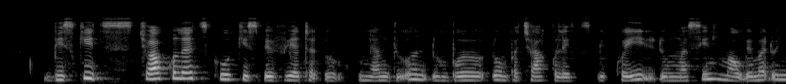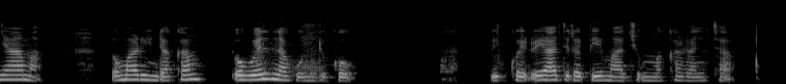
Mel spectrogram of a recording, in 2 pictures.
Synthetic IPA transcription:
biskitt͡ʃakulɛtkukisɓɛvijataɗumɲamdṵʔɔnɗumbɗɔmbat͡ʃakɔlɛtɓikʰːɔjːiɗḭɗumːasinmawɓɛmaɗɔɲaːma | ɗɔmaɾindakam | ɗɔwɛlnahunduɡɔ | ɓikʰːɔjɗɔ̰jadiɾabɛmad͡ʒumːakaɾantʰa̰

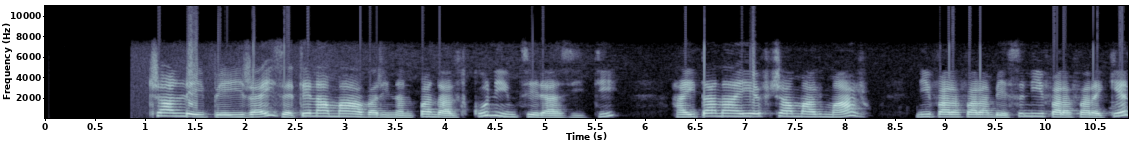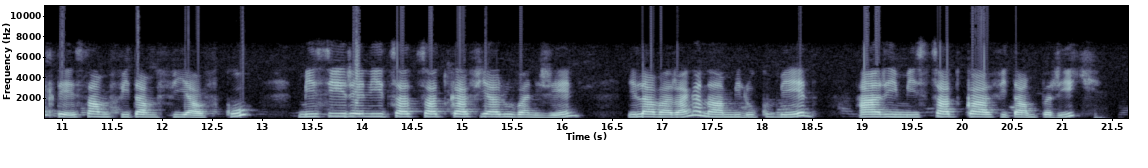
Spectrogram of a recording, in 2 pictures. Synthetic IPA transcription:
ʈ͡ʂanileibeiɾajzajt̪enəmaːvaɾinanipand̪alat̪u̥kunimid͡zeɾazit̪i | haɦit̪anəefi̥ʈ͡ʂəmaɾumaɾu̥ | nifaɾavaɾambesinifaɾavaɾakelid̪esamivit̪amiv̥iavu̥ku | misiɾenit͡sat̪u̥t͡sat̪u̥kəfiaɾuvaniɾeni̥ | nilavaɾaŋanamilukumenə̥ | aɾimisi̥t͡sat̪u̥kəv̥it̪amipiɾikʲi̥

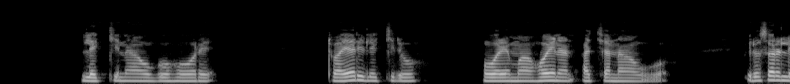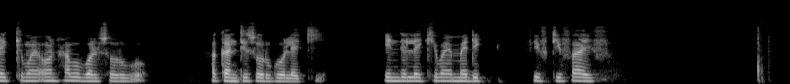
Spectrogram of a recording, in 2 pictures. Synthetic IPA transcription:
lekːinawuɡɔɦɔːɾɛ | tɔajaɾilekːiɗɔ | hɔːɾɛmaɦojnanat͡ʃːanawṵɡɔ̰ | ɓɛɗɔsaɾalekːimajʔɔnhababalsoɾuɡɔ̰ | hakantisoɾuɡɔlekʰːḭ | ʔindɛlekʰːimajmedik̚ | fiftifajv

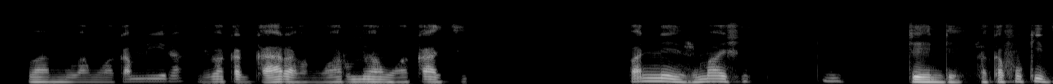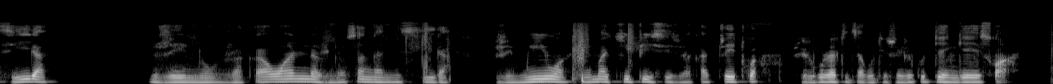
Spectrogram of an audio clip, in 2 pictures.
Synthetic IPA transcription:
ʋan̤uʋamwe̞ʋakamirane̞ʋakaɡʱaɾaʋamwe̞ʋaɾumeʋamwe̞ʋakaːd͡zi | pa̰ne̞ʐimaʃ | te̞nde̞ʐ̥akafukid͡ziɾa | ʐin̤uʐakawandaʐino̞saŋɡanisiɾa | ʐimwiwane̞mat͡ʃipisiʐakat͡ʂe̞twa | ʐ̥irikuratid͡zakutiʐirikute̞ŋɡe̞ːswa̰

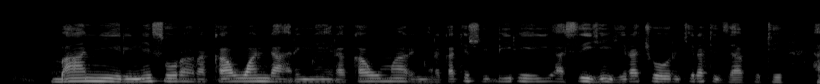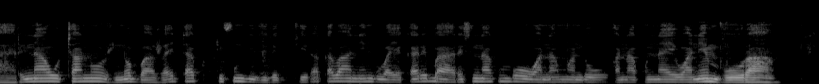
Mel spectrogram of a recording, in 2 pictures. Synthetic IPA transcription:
ɓaniɾine̞so̞ɾaɾakawandaɾimwe̞ɾakaumarimwe̞ɾakatiʐiɓiɾe̞iasiʒind͡ʒiɾat͡ʃo̞rit͡ʃiɾatid͡zakutiɦaɾinautano̞ʐino̞b͡vaʐaitaku̥ttifuŋɡid͡zire̞kutiɾa̰kaʋane̞ŋɡuʋajakaɾeɓaɾisinakumbo̞wanamwandokanakunaiwane̞ɱvuːɾa

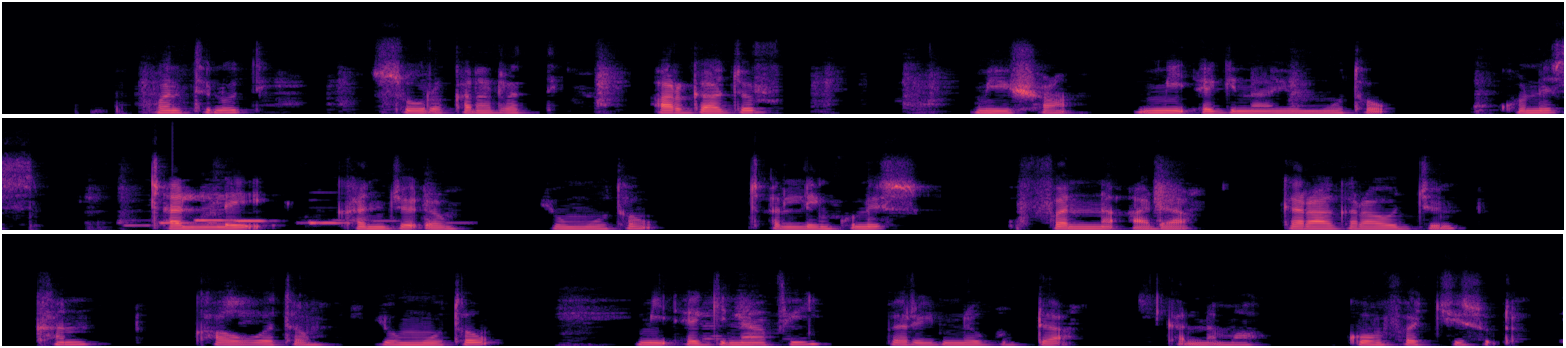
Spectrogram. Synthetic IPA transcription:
wɐnt̪ɪnʊːt̪ɪ̥ | suːɾɐkɐnɐrːɐt̪ːɪ̥ʔɐɾɡaːd͡ʒɪrʊ | meːʃaː | miːᶑɐɡɪnaːjʊmːuːt̪ʰɐʔʊ | kʰʊnɪs | t͡ʃʼɐlːe̞ːkʰɐnd͡ʒɛᶑɐmʊ̥ | jʊmːuːt̪ʰɐʔʊ | t͡ʃʼɐlːeːŋkʊnɪs | ʔʊfːɐnːɐʔɐd̪aː | ɡ̥ɐɾaːɡɐɾaːhɔd͡ʒːɪn | kʰɐŋ | kʰaːwːɐt̪ɐmʊ | jɔmːoːt̪ʰɐʔʊ | miːᶑɐɡɪnaːfɪ | b̥ɐɾiːnːɐɡʊd̪ːaː | kʰɐnːɐmaːf | ɡ̥ɔmfɐt͡ʃːiːsʊᶑɐ̥

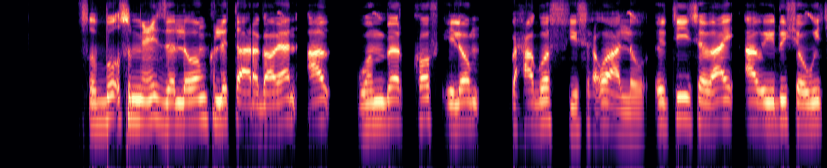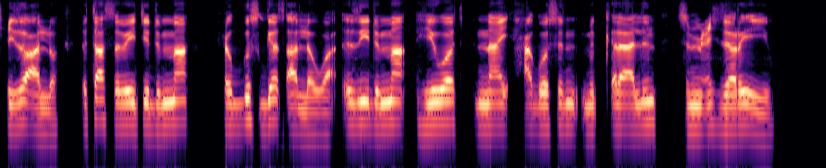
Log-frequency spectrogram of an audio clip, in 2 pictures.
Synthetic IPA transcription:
t͡sʼɨbːukʼsɨmːɨʕit̪zɐlːɐwomkɨlɨt̪ʰːɐaɾɐɡawjanʔaβ | wombɐɾkʰo̞filo̞m | bɨħaɡo̞sjɪsħxʼualːɐwuʔɨt̪ʰisɐβʔajaβʔid̪uʃɐwːit̪ħizoalːo̞ʔɨt̪ʰasɐβɐjt̪ʰid̪ɨmːa | ħɨɡusɡɐt͡sʼalːɐwːa̰ʔɨzid̪ɨmːaɦiwɔt̪najħaɡosɨnmɨkʼːɨlalɨn | sɨmːɨʕit̪zɐɾiɨjːu

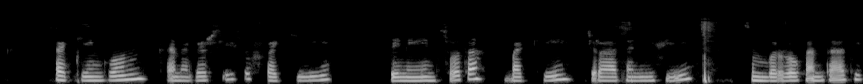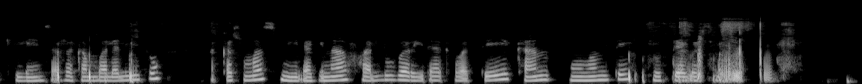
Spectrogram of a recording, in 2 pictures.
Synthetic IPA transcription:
fɐkːiːŋkʊŋkʰɐnɐɡɐɾsiːsʊfɐkʰːiː | sɛneːnsɔt̪ɐ | bɐkʰːiːd͡ʒɪɾaːt̪ɐniːfɪ | sɪmbɪrːoːkɐ̰nt̪a̰ːt̪ɪkʼɪlːe̞ːnsɐ̰rːɐkɐmbɐlɐliːt̪ʊ | ɐkːɐsʊmɐsmiːᶑɐɡɪnaːfhɐlːuːɡɐɾeːᶑaːkʼɐbɐ̰t̪ːe̞ːkʰɐnuːmɐmt̪ɛnʊt̪ːɪɐɡɐɾsḭːsɐ̥

